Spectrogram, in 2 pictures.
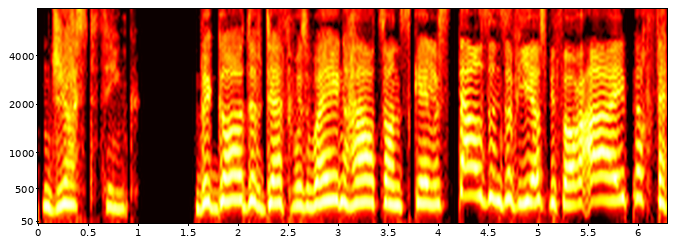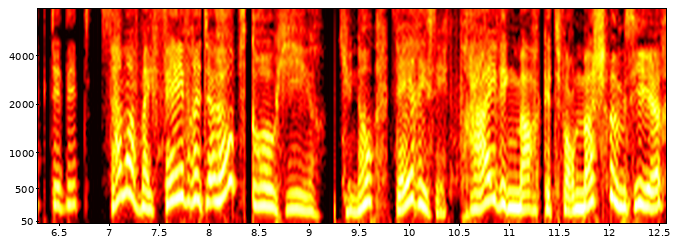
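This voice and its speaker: An actress playing a giddy, macabre mad-scientist fungus doctor in a video game, theatrical and genteel, with a French accent. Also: female voice, high voice, lively intonation, measured pace, no room sound, studio quality. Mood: relishing, sly. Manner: theatrical, gleefully morbid, genteel wording. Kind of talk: video game hero voice lines.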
